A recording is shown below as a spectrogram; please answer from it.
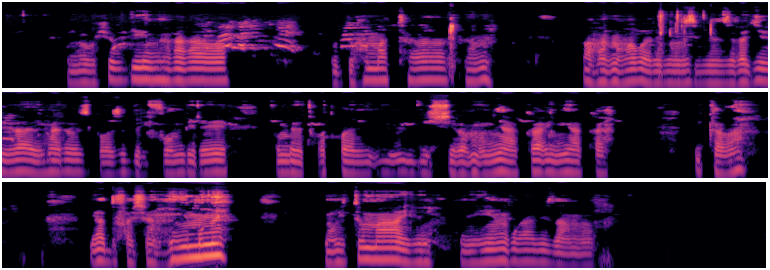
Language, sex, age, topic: Kinyarwanda, male, 25-35, agriculture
